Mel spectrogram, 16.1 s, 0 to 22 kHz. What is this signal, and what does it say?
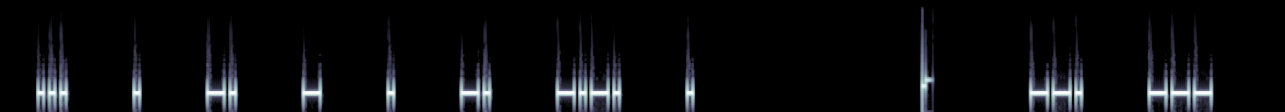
Morse code, heard as a keyed tone, about 17 wpm, spaced as for 8 wpm, 700 Hz. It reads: SENTENCE GO
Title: 4x Character Spacing - Top 200 Words - 17wpm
